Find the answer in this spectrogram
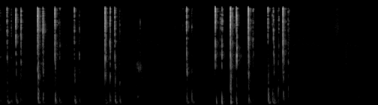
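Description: Computer keyboard typing: faint, sharp keystrokes in two short runs, with a pause of about a second between them.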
